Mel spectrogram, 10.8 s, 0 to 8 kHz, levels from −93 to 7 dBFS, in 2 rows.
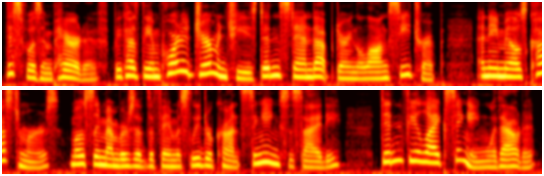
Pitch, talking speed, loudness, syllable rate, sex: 230 Hz, 185 wpm, -19 LUFS, 5.8 syllables/s, female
